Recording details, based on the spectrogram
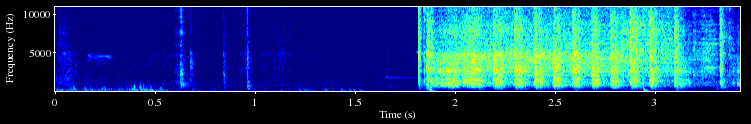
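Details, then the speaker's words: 2014 Ford Explorer Police Interceptor AWD, ran fine two days earlier: after light clicks a loud fast rattling whir about three pulses a second continues even with key out; starter stuck engaged, suspected bad starter. "the starter still spins. I'm going to turn on the ignition just so you can hear the engine. You can hear the starter stuck on there."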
